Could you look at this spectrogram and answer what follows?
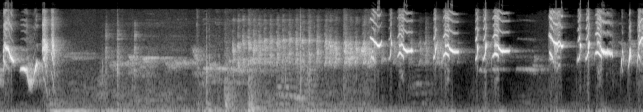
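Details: White-rumped shama with a few whistled slurs, then a quieter, buzzy warbling passage. Loud, sharp, rising whistled notes follow, delivered singly and in quick pairs.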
